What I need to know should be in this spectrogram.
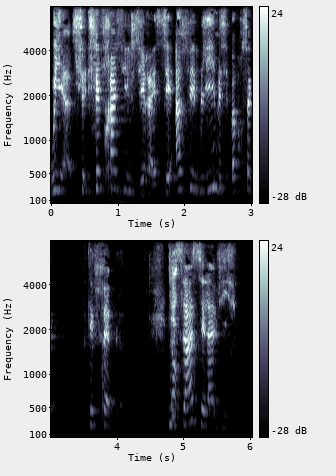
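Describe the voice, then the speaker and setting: A woman speaks in a raised, projected voice with a bright, sharp tone and high pitch. Her loudness swings a lot, and she leaves long, frequent pauses. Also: ordinary pitch variation. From Paris suburbs, France. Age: 40s. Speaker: dance and fitness workshop leader. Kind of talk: casual chat. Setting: video call.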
